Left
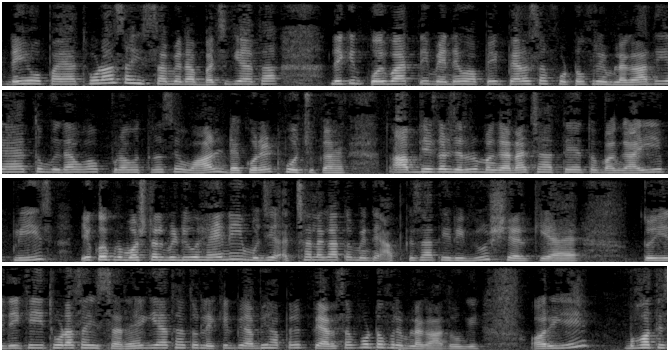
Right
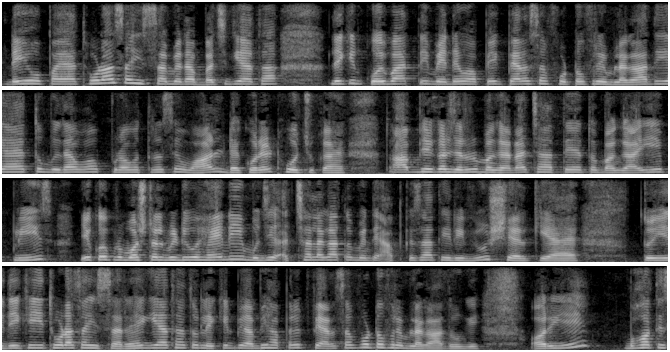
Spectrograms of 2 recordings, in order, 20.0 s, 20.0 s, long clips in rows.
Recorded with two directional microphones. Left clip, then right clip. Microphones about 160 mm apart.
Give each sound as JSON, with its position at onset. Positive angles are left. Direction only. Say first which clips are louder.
{"t": 0.0, "sound": "speech", "louder": "right 6 dB", "side_deg": -15}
